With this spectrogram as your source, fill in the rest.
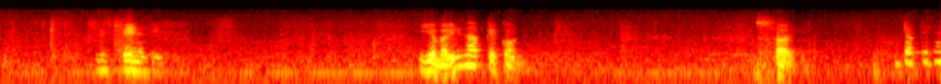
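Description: A middle-aged man speaks in a firm voice, close by.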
